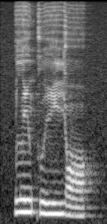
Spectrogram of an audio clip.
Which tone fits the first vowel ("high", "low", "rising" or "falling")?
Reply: high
